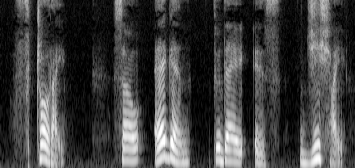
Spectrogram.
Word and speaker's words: wczoraj: And yesterday is wczoraj. Wczoraj. Wczoraj była sobota. Please note that the W here in this word is pronounced as f. F. Wczoraj.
